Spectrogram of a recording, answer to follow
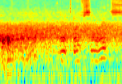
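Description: Faint, indistinct voices over a steady background hiss, with a couple of brief, faint high-pitched rustles near the end.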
